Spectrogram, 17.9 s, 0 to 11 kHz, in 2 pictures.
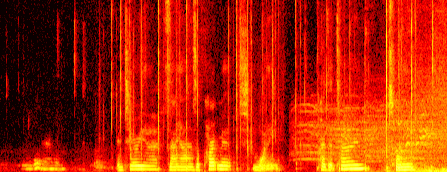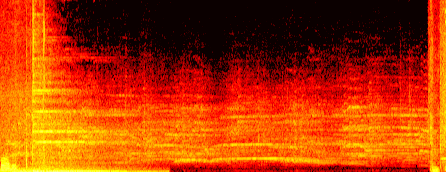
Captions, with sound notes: Interior of Zion's apartment, morning. Present time. 2040. (dramatic music) (people vocalizing)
